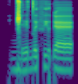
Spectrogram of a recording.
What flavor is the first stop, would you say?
click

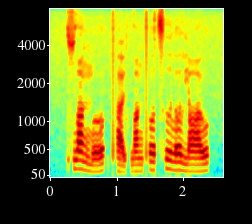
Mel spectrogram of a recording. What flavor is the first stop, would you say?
aspirated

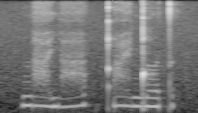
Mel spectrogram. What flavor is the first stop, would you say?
ejective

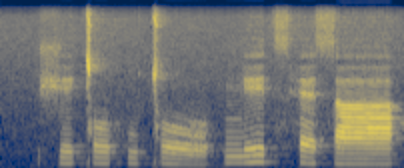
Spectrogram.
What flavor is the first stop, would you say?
click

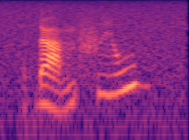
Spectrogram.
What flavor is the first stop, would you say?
implosive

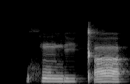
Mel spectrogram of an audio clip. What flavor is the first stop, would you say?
ejective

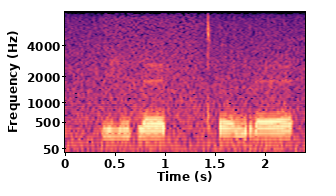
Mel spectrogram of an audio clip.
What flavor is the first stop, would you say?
plain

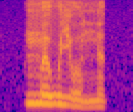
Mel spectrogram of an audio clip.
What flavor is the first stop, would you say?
plain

